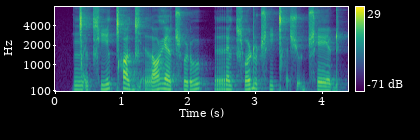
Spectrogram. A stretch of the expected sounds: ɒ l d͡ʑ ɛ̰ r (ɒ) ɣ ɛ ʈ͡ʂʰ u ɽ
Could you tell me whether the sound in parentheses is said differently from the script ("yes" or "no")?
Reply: no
